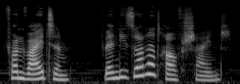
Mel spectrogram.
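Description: A little girl in a children's radio play. Her voice is high, with a childlike, matter-of-fact way of doubting and imagining, and faint music sits behind it. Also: expressive, a little slow, no room sound.

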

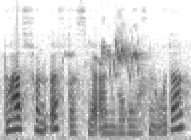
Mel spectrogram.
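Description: A woman acting in a children's radio play as a patient, caring helpline counsellor who questions gently and attentively. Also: on the low side, lively intonation, quick pace, creaky, background noise.

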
